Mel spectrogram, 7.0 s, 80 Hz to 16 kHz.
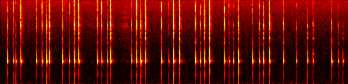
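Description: A flat, rectangular, light solid wooden board is held in the hand and tapped with fingertips and nails on its face and edge. The result is a quick, irregular run of short, dry, hollow-sounding knocks with a woody tone around 1 kHz and bright clicky tips that die away almost instantly.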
